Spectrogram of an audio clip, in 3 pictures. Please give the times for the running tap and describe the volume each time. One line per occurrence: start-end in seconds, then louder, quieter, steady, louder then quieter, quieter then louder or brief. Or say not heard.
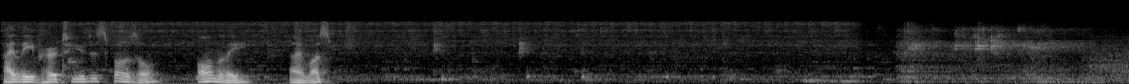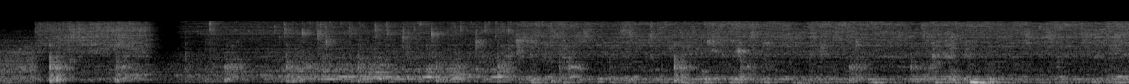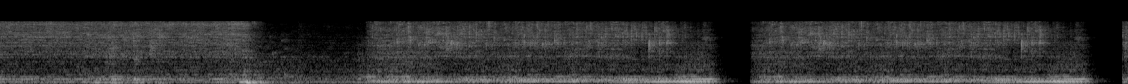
0.0-33.8 louder.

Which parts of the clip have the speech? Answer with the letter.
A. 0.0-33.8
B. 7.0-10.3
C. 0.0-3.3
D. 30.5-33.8
C.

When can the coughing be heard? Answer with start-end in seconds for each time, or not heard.
not heard.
